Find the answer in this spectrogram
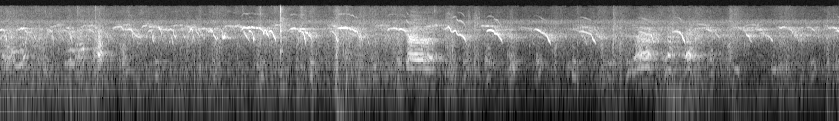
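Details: Wild chicken chicks from a flock met near a forest work site, caught and caged. A dense chorus of high, down-slurred peeping calls overlaps continuously, many chicks calling at once, with rustling in the background.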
